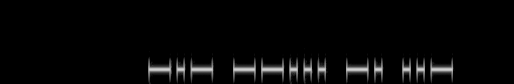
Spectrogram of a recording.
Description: Morse code, heard as a keyed tone, about 17 wpm, 700 Hz. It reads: K7NU
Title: USA Call Signs - 4 Characters - Repeated 3x - 17wpm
